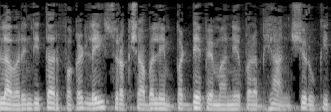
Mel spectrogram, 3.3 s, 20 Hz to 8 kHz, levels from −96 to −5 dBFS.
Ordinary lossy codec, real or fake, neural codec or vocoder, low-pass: none; real; none; 7.2 kHz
